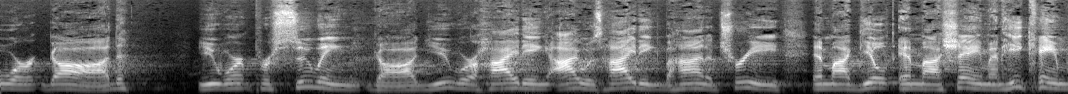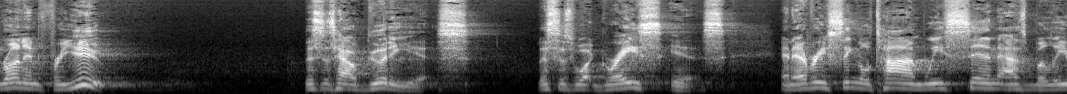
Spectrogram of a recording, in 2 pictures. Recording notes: Recorded from the LifePoint Church Stewarts Creek Campus in Smyrna, TN.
